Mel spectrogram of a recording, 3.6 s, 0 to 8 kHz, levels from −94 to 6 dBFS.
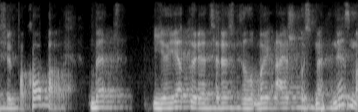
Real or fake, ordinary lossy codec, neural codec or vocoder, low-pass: fake; Opus, 32 kbps; vocoder, 22.05 kHz, 80 mel bands, WaveNeXt; 7.2 kHz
